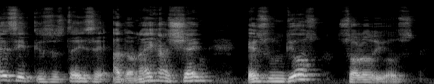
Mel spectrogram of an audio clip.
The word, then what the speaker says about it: Adonai: concatenado de mucha información veamos por ejemplo adonay Adonai todos todos los traducciones significa el señor o mi señor y la gente dice adoray cuándo se encuentra el nombre del eterno que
